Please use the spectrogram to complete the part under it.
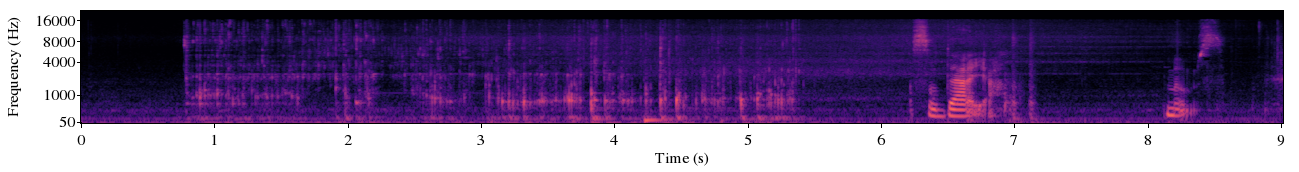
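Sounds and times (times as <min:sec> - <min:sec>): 
wine pouring into a glass: 0:00.8 - 0:08.1
speech: 0:06.4 - 0:07.0, 0:08.2 - 0:08.5.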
